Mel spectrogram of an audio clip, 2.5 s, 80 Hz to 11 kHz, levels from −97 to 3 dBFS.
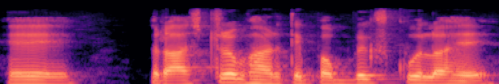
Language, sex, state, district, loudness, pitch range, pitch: Marathi, male, Maharashtra, Nagpur, -18 LUFS, 125-135 Hz, 130 Hz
